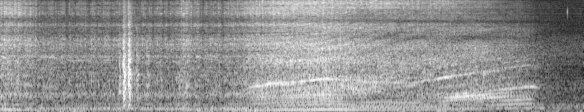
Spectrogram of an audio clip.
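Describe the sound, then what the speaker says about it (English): A motorcycle engine revving in the video game Spirit Hunter: NG, a steady mid-pitched drone that climbs in pitch as it accelerates, moderately loud, with a brief click near the start and no speech. "I grab my motorcycle at my apartment and zip off to Shinza Station"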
